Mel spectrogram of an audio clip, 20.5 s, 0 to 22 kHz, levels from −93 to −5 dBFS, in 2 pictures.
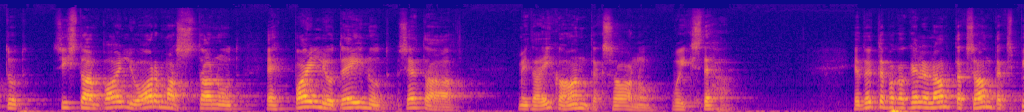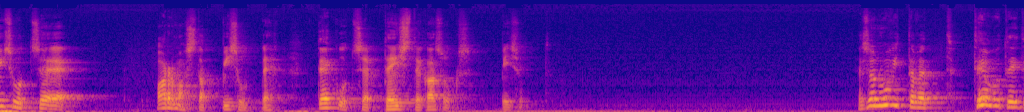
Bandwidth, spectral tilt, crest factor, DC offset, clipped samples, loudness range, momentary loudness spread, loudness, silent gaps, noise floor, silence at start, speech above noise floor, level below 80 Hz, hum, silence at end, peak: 18 kHz; -5.5 dB/octave; 20 dB; under 0.1%; under 0.1%; 9 LU; 18 LU; -27 LUFS; none; -61 dBFS; 0 s; 34 dB; -44 dBFS; 60 Hz at -60 dBFS; 0 s; -8 dBFS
